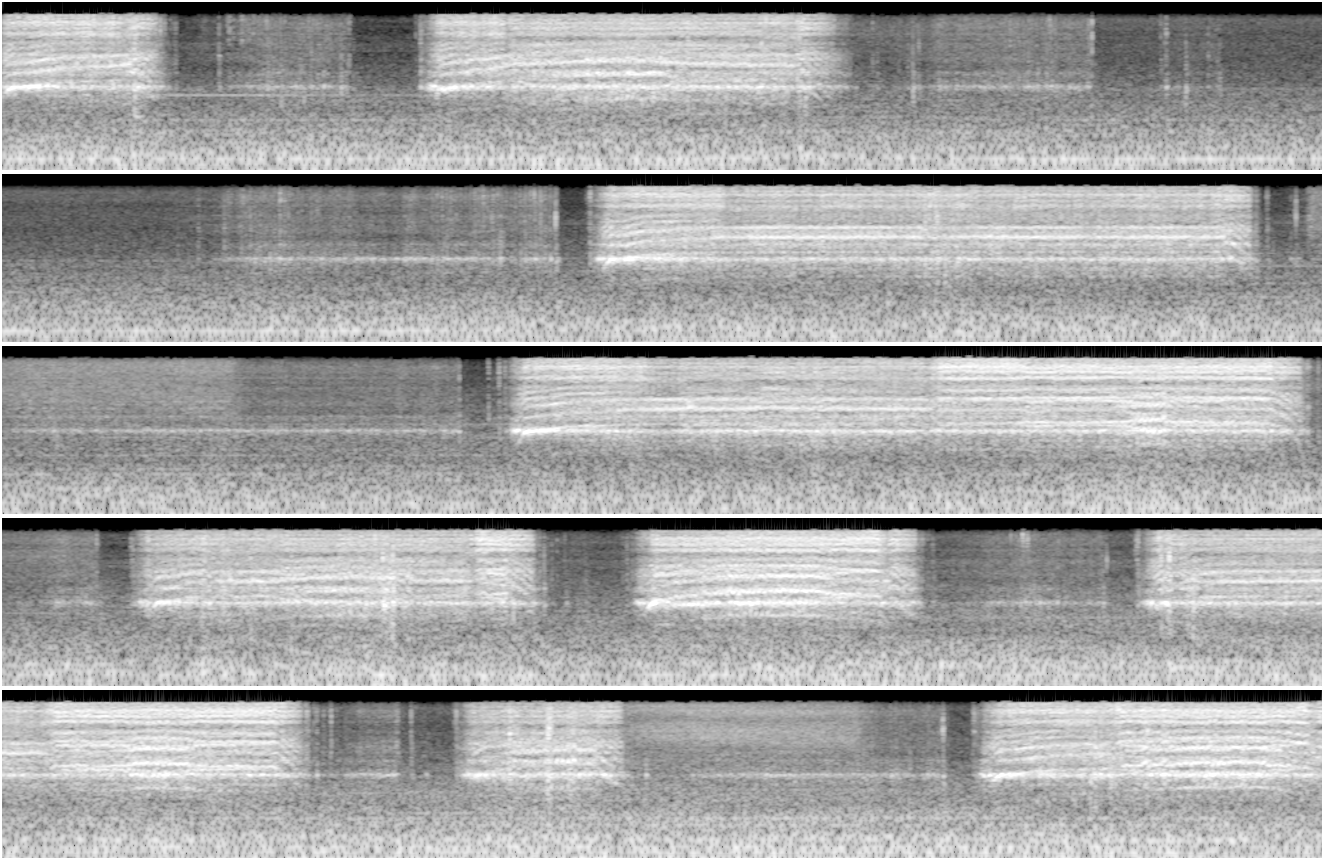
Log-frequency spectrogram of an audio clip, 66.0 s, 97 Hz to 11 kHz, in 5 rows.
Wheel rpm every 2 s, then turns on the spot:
100, 10, 120, 160, 30, 10, 0, 0, 20, 60, 160, 160, 130, 10, 20, 30, 150, 160, 160, 100, 70, 160, 90, 140, 60, 60, 160, 130, 40, 70, 20, 90, 160.
2-4 8-12 16-18 26-30 44-46 48-50 60-62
